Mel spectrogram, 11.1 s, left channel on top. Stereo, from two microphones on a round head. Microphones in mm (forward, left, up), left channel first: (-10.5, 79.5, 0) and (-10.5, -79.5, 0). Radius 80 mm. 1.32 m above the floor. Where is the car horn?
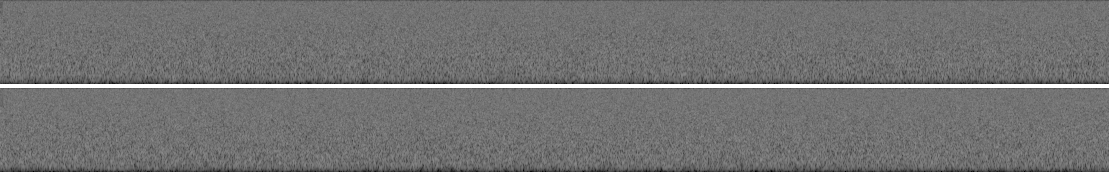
I don't hear a car horn.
